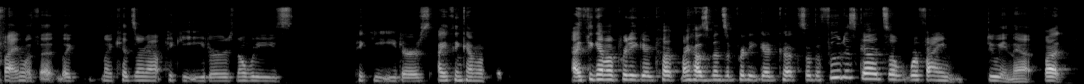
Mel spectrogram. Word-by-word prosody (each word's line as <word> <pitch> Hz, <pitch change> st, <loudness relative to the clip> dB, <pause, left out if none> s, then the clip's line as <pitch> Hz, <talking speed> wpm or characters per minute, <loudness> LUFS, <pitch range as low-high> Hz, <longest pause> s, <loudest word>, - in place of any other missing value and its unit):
fine -, -, 0 dB
with -, -, -8 dB
it, -, -, -4 dB
like, 165 Hz, 0 st, -6 dB, 0.2 s
my 185 Hz, -2 st, -8 dB
kids 185 Hz, +1 st, -6 dB
are 185 Hz, -, -2 dB
not 180 Hz, -1 st, -4 dB
picky 200 Hz, -3 st, -11 dB
eaters, 165 Hz, 0 st, -6 dB
nobody's 175 Hz, -2 st, -4 dB, 0.6 s
picky 185 Hz, -2 st, -10 dB
eaters, 160 Hz, -1 st, -4 dB
I 185 Hz, 0 st, +2 dB
think 190 Hz, 0 st, -4 dB
I'm 180 Hz, -1 st, -1 dB
a -, -, -3 dB
p -, -, -26 dB, 0.8 s
I 185 Hz, -, +7 dB
think 230 Hz, +4 st, 0 dB
I'm 225 Hz, -, +8 dB
a 220 Hz, -, +6 dB
pretty 215 Hz, -1 st, +3 dB
good 195 Hz, -2 st, 0 dB
cook, 205 Hz, -1 st, +3 dB
my 195 Hz, -, +3 dB
husband's 200 Hz, 0 st, +3 dB
a -, -, -7 dB
pretty 210 Hz, 0 st, -1 dB
good 195 Hz, -1 st, -2 dB
cook, 200 Hz, 0 st, 0 dB
so 205 Hz, -, -1 dB
the 195 Hz, -, -6 dB
food 315 Hz, +9 st, +1 dB
is 320 Hz, 0 st, -1 dB
good, 255 Hz, -3 st, +6 dB
so, 230 Hz, -2 st, +3 dB
we're 210 Hz, 0 st, +1 dB
fine 200 Hz, +2 st, -1 dB, 0.2 s
doing 180 Hz, -11 st, 0 dB
that, 130 Hz, +1 st, -3 dB
but 185 Hz, +6 st, +6 dB
195 Hz, 230 wpm, -25 LUFS, 180-210 Hz, 0.8 s, I'm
